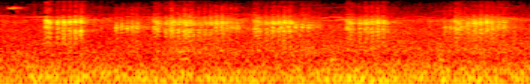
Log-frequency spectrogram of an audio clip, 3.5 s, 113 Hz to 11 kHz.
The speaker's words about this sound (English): This is called the Seychelles warbler. And in the 1960s, this bird was critically endangered. The world population was only 20. And it was only found on this island.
